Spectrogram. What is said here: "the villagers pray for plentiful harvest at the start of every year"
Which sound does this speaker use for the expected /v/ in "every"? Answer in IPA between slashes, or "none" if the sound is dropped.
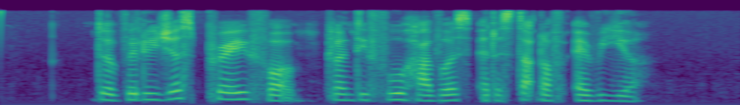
none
